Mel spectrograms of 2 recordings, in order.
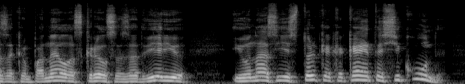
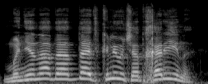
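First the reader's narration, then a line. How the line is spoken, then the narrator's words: Shouting while running. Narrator (Russian): закричал он на бегу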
